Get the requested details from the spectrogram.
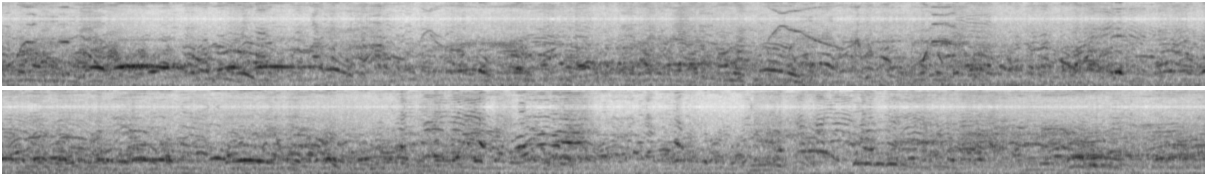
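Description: Children squeal and shriek with excitement.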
